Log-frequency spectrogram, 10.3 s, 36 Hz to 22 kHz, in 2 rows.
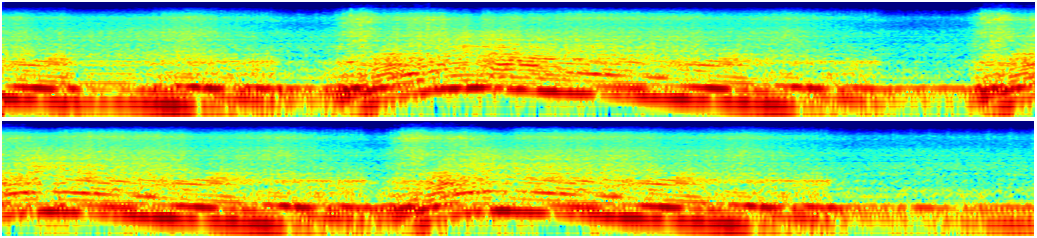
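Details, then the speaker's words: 2003 Pontiac Vibe GT with Toyota 2ZZ-GE four-cylinder, after repairing exhaust leaks at the rear: revved from 2,000 to 4,000 rpm and higher with a clean note and no ticks or rattles. The engine is healthy. "i'll give you a couple of revs to see what this thing sounds like 2000 rpm red 4 000"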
